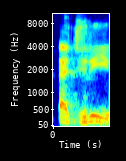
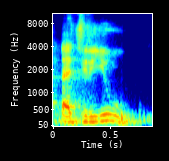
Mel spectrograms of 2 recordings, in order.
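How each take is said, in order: First: The word ends with a plain 'ee' sound. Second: The word ends with a full 'yu' syllable. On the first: This is the lightened form actually used. The speaker calls it right. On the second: This is the full underlying form, considered too heavy. The speaker calls it wrong.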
